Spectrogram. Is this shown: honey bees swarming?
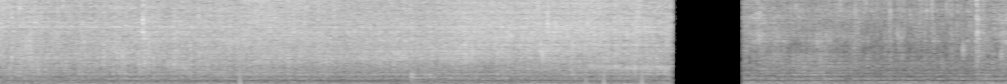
no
